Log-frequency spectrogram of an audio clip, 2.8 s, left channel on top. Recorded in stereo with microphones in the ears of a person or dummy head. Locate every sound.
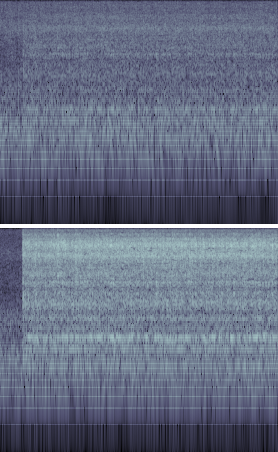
0.2 s a buzzer: 55° right (ahead or behind), 0.5 m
